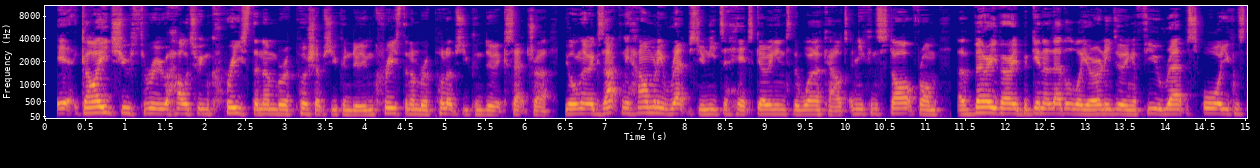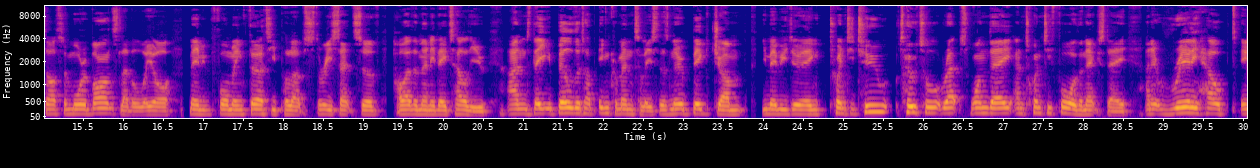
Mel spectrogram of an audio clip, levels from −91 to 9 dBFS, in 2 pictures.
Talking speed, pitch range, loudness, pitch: 220 wpm, 130-150 Hz, -20 LUFS, 140 Hz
